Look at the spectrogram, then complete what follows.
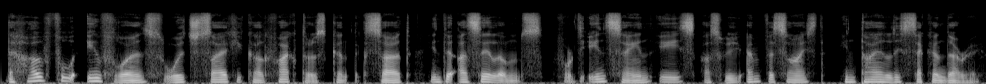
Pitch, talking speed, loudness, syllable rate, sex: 105 Hz, 120 wpm, -21 LUFS, 4.5 syllables/s, male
